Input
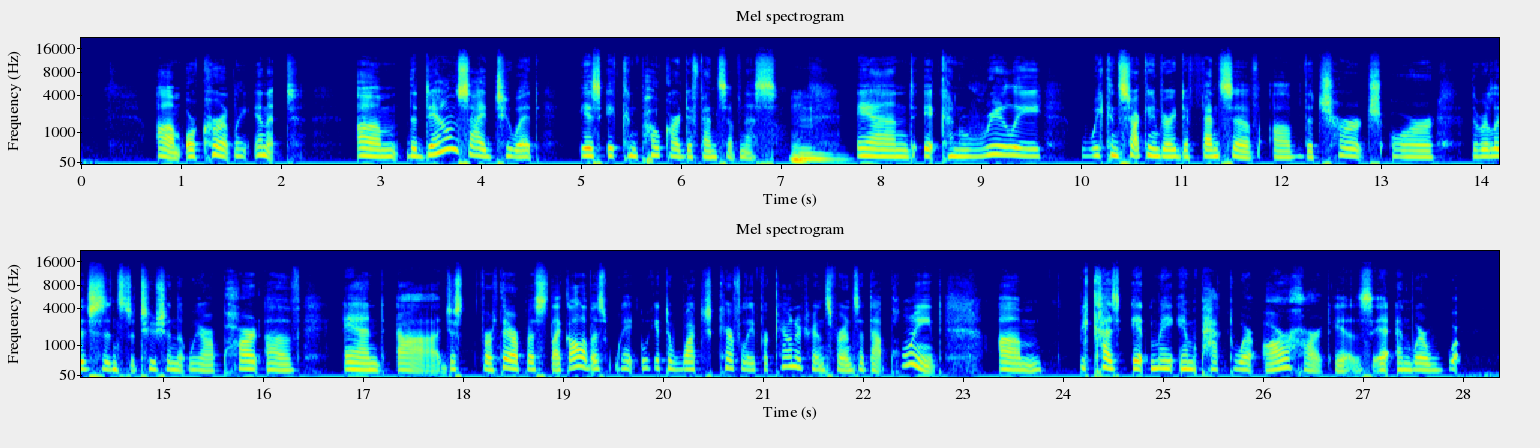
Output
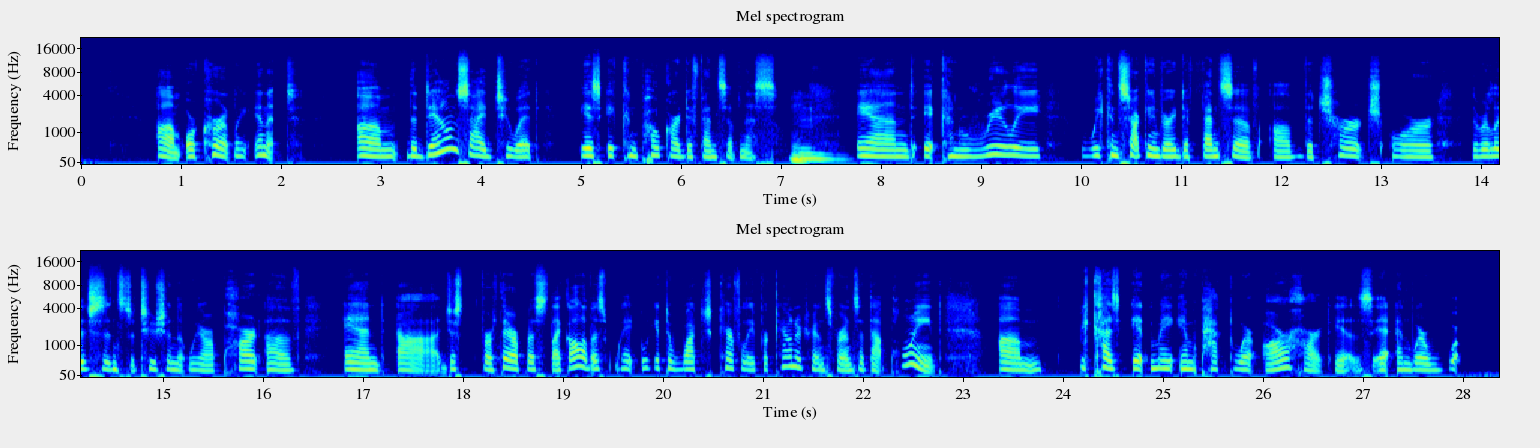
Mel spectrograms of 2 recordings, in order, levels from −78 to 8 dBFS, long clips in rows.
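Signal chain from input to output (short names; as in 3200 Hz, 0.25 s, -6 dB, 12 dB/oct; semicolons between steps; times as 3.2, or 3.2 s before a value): 12.28–13.31 notch 7600 Hz, Q 8.9; gain -8 dB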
